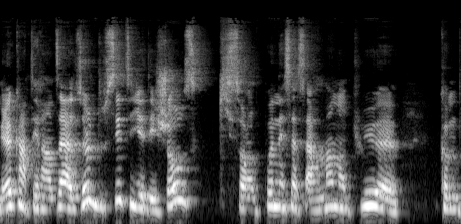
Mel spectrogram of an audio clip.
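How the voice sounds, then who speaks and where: This woman has a Quebec accent. Her voice is medium in pitch and somewhat breathy. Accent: Québécois. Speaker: communications and business development professional. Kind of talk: testimony. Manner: halting, many repetitions and fillers.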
